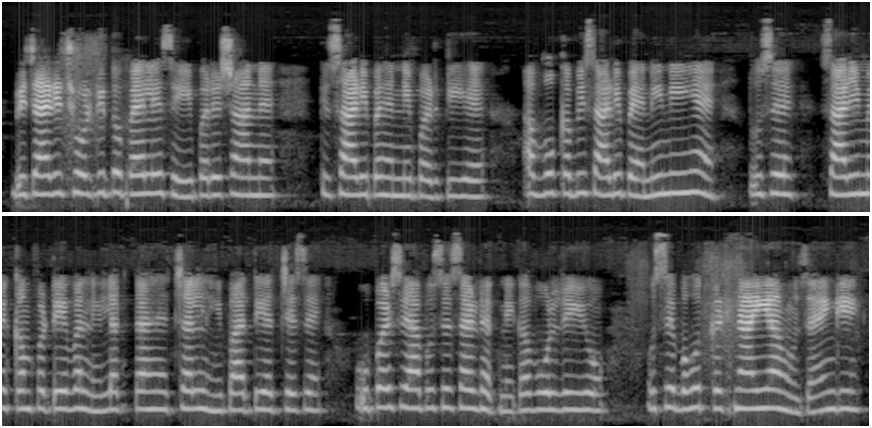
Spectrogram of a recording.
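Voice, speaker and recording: Woman voicing a caring young cartoon sister-in-law, soft, pleading, very high voice. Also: little pitch movement, fairly quick, few pauses. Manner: soft-spoken, pleading, sympathetic. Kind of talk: cartoon story voice acting.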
